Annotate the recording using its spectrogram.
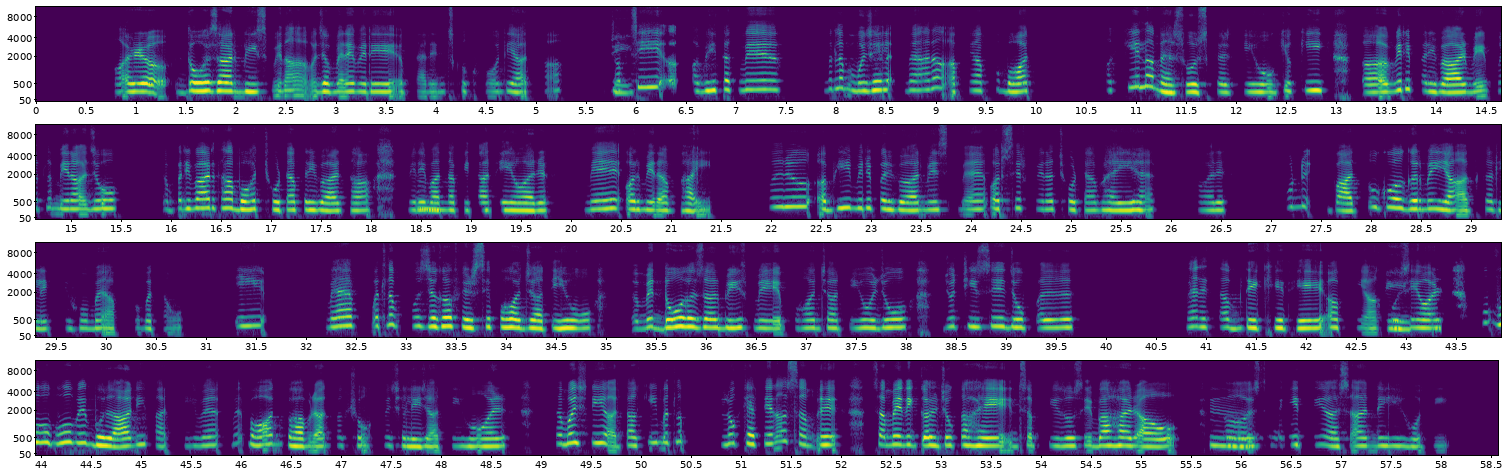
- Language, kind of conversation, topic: Hindi, advice, भावनात्मक शोक को धीरे-धीरे कैसे संसाधित किया जाए?
- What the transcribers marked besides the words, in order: sad: "और दो हज़ार बीस में … चीजें जो पल"; in English: "पेरेंट्स"; sad: "मैंने तब देखे थे अपनी … आसान नहीं होती"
